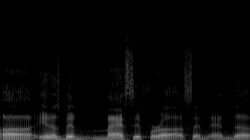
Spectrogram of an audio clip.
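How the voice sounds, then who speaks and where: Someone with an American accent speaks with ordinary pitch variation over a quiet background. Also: man. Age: 50s. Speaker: business owner. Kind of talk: testimonial. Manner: halting, many fillers.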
